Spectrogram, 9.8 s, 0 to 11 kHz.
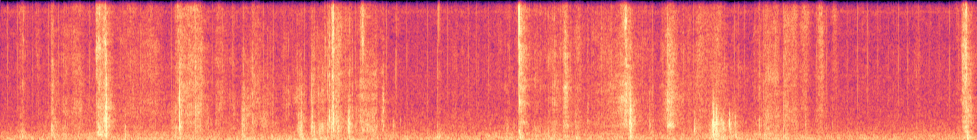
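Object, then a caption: Paper magazine. The July 2013 issue of Vogue, a glossy magazine of thin paper opened on text and photo pages, has its pages flipped one after another by nails and fingertips. Quiet, crisp paper swishes and bright crinkly snaps rise over a soft hiss at an uneven pace. Each flip dies away almost at once.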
